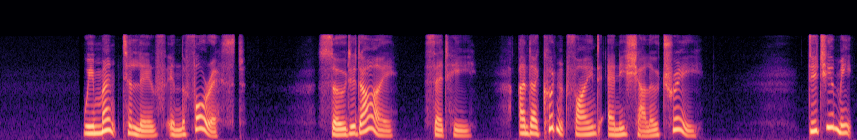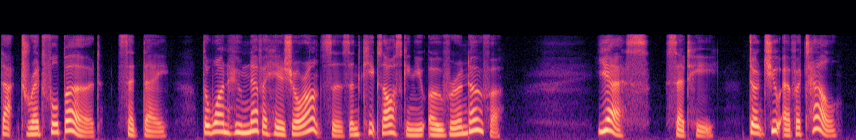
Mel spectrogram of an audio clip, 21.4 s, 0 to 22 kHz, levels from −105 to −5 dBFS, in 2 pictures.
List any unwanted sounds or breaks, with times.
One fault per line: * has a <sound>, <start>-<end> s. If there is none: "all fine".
all fine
